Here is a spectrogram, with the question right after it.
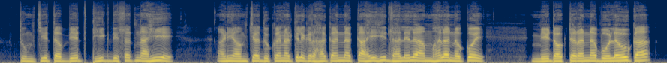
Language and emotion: Marathi, fearful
